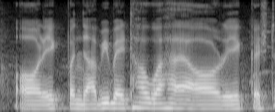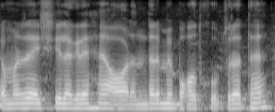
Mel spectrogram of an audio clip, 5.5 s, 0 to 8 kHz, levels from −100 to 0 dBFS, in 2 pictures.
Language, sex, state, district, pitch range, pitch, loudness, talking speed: Hindi, male, Bihar, Saharsa, 115-125 Hz, 120 Hz, -20 LUFS, 205 wpm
